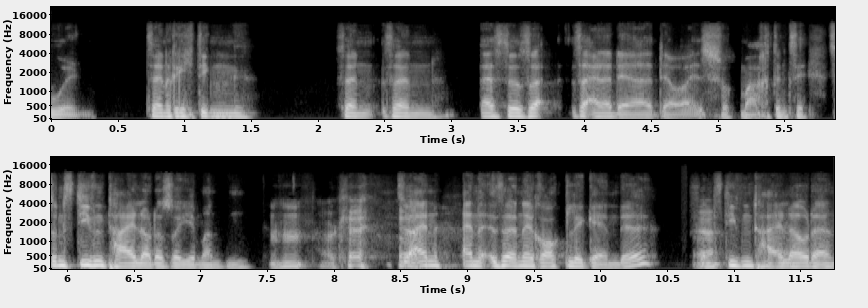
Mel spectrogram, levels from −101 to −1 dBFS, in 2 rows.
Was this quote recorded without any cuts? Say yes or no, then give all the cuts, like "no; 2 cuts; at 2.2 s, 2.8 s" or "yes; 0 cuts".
no; 2 cuts; at 7.5 s, 8.9 s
